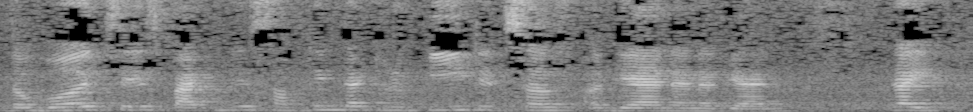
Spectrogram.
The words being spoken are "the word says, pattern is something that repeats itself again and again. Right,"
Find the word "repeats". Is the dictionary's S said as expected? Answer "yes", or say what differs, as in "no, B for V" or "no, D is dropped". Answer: no, S is dropped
